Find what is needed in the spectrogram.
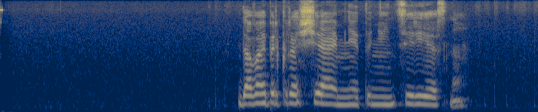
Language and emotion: Russian, angry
